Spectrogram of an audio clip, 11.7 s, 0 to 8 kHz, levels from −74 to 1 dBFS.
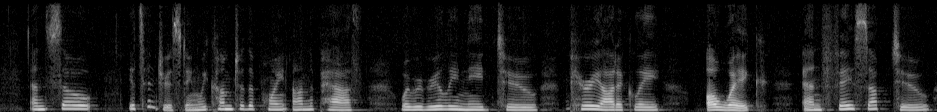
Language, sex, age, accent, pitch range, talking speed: English, female, 50-69, American, 185-230 Hz, 120 wpm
